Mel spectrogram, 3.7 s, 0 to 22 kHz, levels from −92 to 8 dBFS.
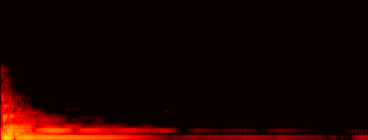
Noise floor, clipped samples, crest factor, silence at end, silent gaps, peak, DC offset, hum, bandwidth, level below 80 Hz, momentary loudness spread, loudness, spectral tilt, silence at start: -82 dBFS; under 0.1%; 22 dB; 2.3 s; none; -18 dBFS; under 0.1%; none; 1.6 kHz; -60 dBFS; 19 LU; -38 LUFS; -13 dB/octave; 0 s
